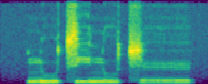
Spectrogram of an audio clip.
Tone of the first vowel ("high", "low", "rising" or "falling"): falling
